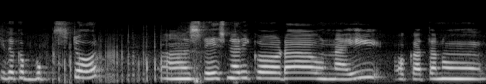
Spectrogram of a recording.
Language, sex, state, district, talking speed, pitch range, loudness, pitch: Telugu, female, Andhra Pradesh, Visakhapatnam, 125 wpm, 255-290 Hz, -17 LUFS, 270 Hz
